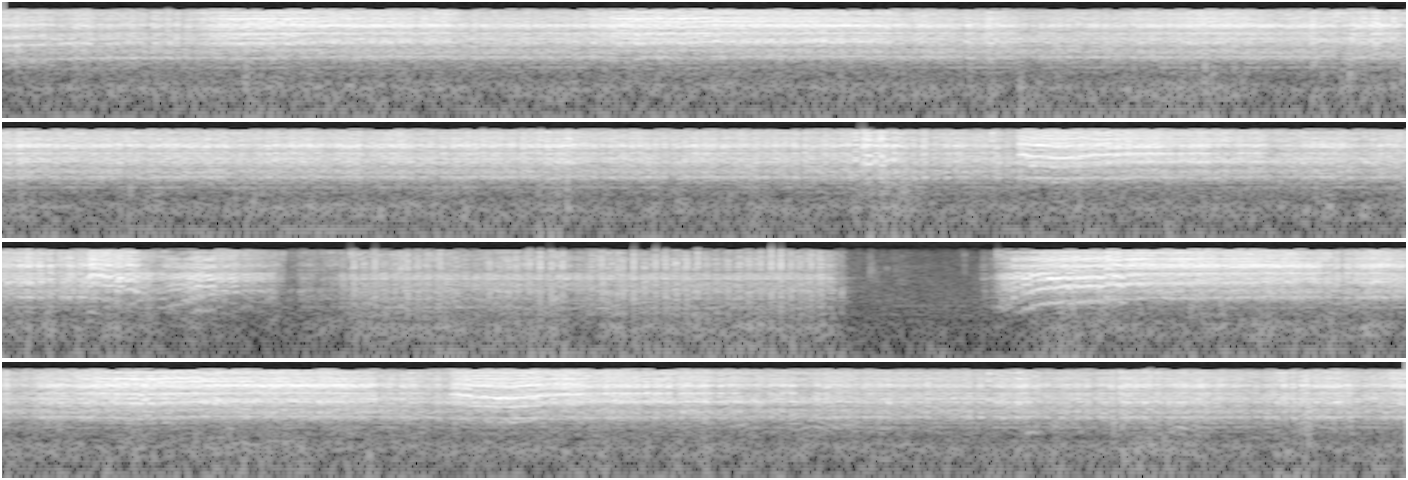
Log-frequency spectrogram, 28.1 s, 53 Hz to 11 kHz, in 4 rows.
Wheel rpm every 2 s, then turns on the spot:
180, 220, 230, 230, 230, 230, 230, 110, 50, 60, 220, 230, 230, 230.
16-18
